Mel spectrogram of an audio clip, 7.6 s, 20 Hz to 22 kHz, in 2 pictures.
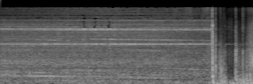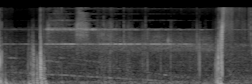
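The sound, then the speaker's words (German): A Line 4 tram rolls past at the tram connection of Erfurt airport in Germany with a steady low rumble, its wheels letting out sustained high squeals, followed by a few loud clanks and rattles as it goes by. “Jetzt wird es ein bisschen ja. da Straßenbahn kommen.”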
